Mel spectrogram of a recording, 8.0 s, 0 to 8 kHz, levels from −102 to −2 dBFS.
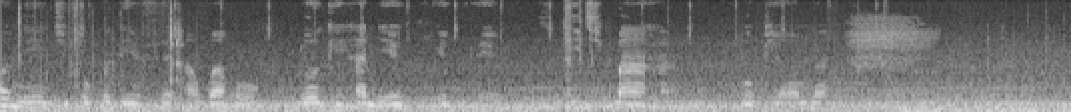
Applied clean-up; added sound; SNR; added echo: none; Car; -2 dB; none.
